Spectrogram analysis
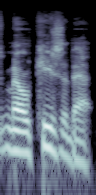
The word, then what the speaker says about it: Melchizedek: It's Melchizedek. Oh, I was not close at all. Yeah. Melchizedek is truly one of the lords of light in this universe.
